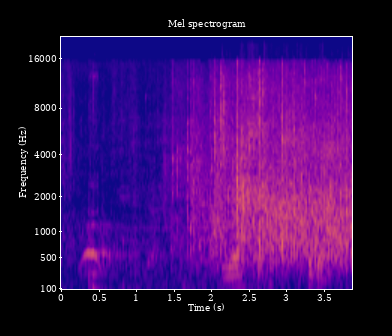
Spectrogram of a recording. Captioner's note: audience cheers and applauds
